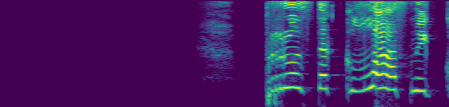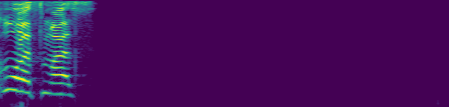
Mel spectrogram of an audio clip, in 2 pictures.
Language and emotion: Russian, positive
